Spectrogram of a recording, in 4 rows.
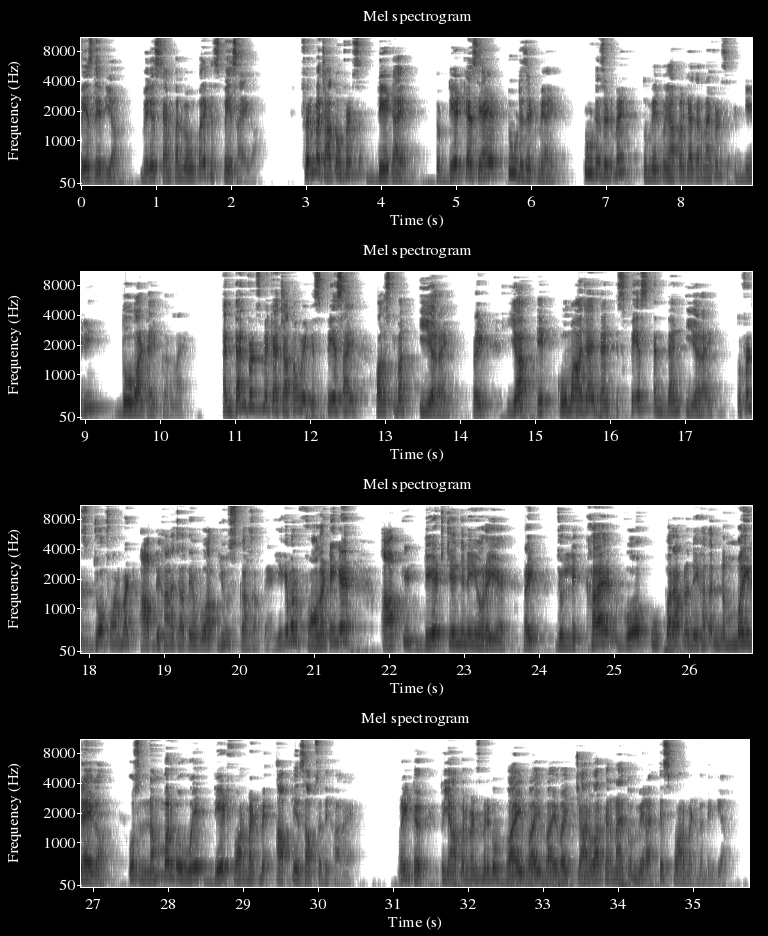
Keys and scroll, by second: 11.8 space, 15.7 space.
